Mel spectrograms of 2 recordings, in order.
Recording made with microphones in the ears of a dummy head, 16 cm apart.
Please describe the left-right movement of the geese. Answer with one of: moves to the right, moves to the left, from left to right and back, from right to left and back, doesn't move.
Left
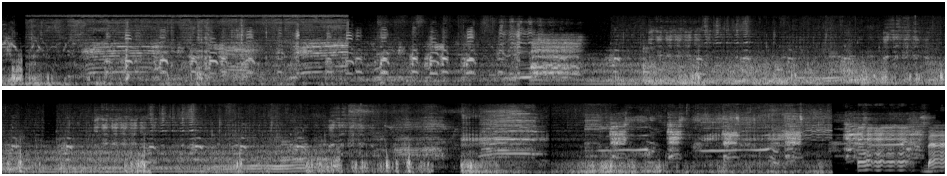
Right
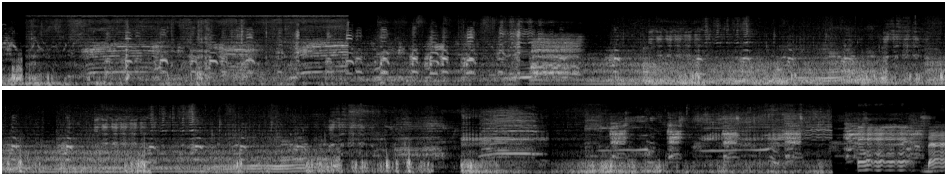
from left to right and back.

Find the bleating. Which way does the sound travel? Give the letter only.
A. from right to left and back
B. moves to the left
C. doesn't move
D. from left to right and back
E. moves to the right
C.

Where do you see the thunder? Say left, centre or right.
left.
